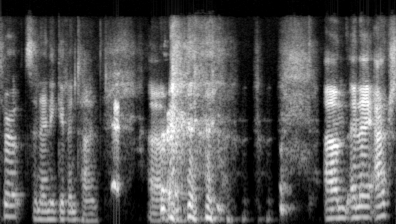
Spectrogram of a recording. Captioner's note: laughs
